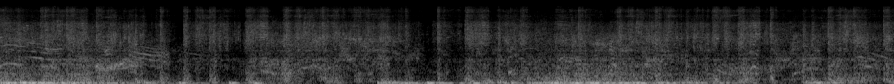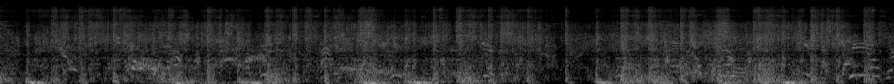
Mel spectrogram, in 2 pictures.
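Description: Weapons clash and slash into flesh over and over.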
